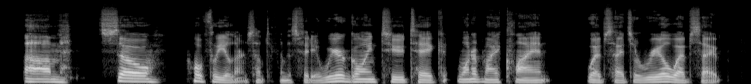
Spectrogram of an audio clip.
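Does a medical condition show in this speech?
No.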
